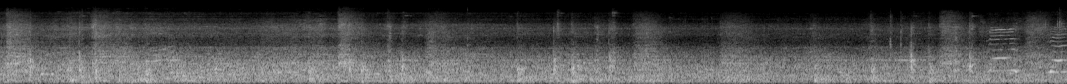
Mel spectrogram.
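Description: Narrow-gauge passenger coaches rolling past, a steady rumble of wheels on the rails with occasional clicks as they run over the rail joints.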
